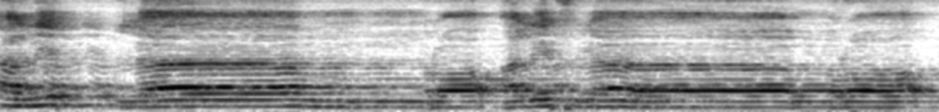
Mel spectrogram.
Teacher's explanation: Alifnya pendek, lam matnya 6 harakat, lam lawan ra itu idhar syafawi, alif lam ra.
